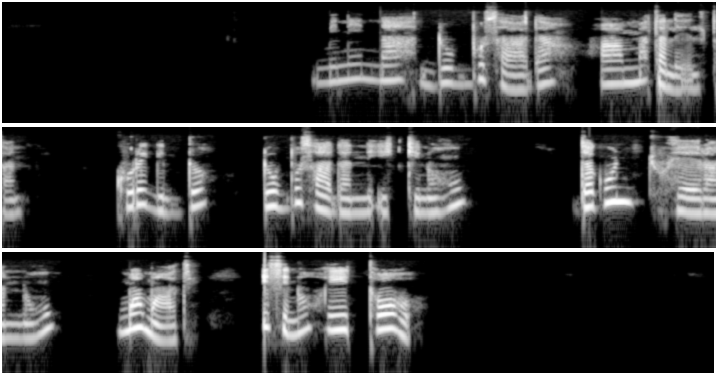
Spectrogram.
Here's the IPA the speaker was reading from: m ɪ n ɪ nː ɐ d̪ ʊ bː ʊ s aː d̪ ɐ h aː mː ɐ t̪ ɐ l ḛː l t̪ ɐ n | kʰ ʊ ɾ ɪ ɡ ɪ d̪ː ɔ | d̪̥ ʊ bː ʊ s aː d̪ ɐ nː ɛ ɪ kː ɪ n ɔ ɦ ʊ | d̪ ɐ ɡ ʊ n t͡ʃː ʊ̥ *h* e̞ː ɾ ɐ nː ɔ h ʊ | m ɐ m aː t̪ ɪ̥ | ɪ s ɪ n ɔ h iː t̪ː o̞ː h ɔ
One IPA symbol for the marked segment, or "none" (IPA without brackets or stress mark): h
